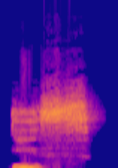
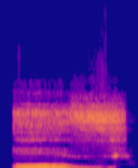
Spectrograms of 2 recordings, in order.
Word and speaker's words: is: This word is usually mispronounced is. The right pronunciation would be is. You have to feel how your vocal cords vibrate when you pronounce this word.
